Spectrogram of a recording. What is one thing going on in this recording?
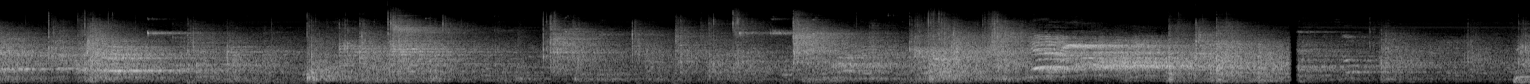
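Sticks clack against each other in a large echoing gym.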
